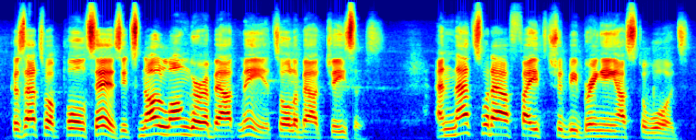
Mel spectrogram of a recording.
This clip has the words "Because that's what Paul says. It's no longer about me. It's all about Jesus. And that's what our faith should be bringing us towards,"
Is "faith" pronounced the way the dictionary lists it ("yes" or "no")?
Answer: yes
